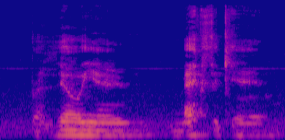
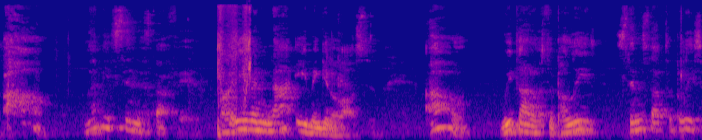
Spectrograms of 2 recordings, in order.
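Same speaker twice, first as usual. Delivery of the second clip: mock gossip voice; 9 semitones higher than usual. Imitating gossiping neighbors.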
